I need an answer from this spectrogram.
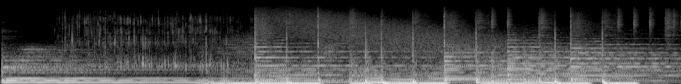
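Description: Tea pours in a steady liquid stream that grows louder partway through and continues to the end.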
